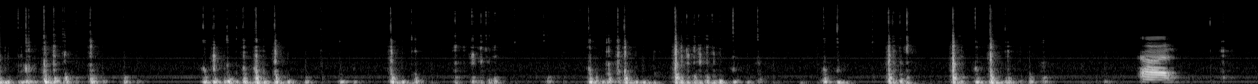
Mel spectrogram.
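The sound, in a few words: typing Python code on a computer keyboard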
